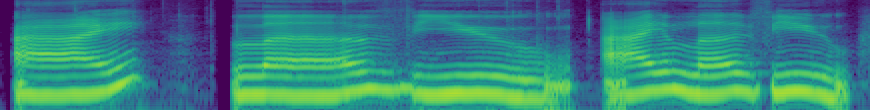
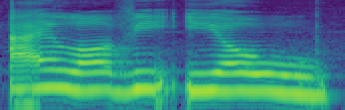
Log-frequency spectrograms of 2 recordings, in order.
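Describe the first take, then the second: First: "I love you" said slowly as "ai lâv iu", lower, drawn out; slow careful demo. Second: "I love you" read slowly as spelled, stretched "i lovi". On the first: Teacher modeling how to hear "I love you" before noting it down. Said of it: "do jeitinho que você fala". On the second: Teacher showing a student misreading "I love you" as spelled. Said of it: "Olha só a interferência". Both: Shown as a demonstration.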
